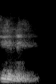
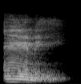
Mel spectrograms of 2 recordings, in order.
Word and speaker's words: any: And I pronounced it as any. But the correct pronunciation for A-N-Y is Annie.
